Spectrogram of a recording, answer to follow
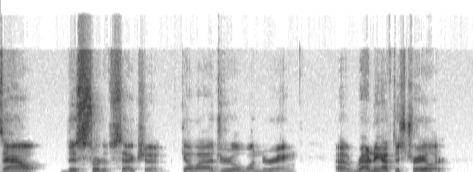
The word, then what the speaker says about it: Galadriel: appropriately from now on it's not galadriel it's galadriel and she has sort of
